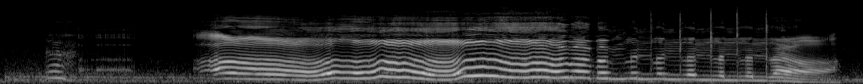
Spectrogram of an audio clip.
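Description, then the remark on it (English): A long, loud, drawn-out vocal yawn, about six seconds, its voiced pitch wavering up and down before sliding lower at the end, preceded by a short breathy sound. “That's how I yawn.”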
